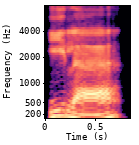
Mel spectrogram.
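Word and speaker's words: إلى: nih inih ini Beda kalau illa pakai tasdid kita baca ada ada stressing illa artinya kecuali lailaha illa illallah kecuali Allah. Tapi kalau dibacanya ila tanpa tanpa stressing, tanpa tekanan itu artinya ke ke atau sampai atau menuju ila dengan illa itu beda. Hanya beda tekanan ternyata maknanya juga sangat sangat beda.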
